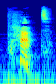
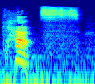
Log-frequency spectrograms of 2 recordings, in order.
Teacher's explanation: Cat ends with an unvoiced T.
